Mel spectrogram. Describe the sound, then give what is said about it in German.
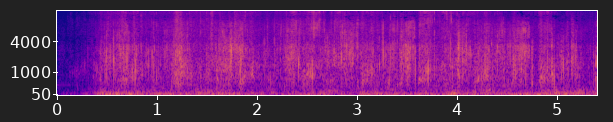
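Footsteps walking along a path that divides a rural property in Portugal, heard as a steady, dense crunching texture that continues throughout with no clearly separated steps. “läuft über einen Weg, der ihr Grundstück teilt.”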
